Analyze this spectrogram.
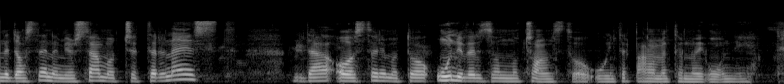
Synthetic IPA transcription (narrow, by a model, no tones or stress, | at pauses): ne̞d̪o̞st̪ajenamjo̞ʃ̬samot͡ʃe̞t̪ɾnaest̪ | d̪aʔo̞st̪ʋaɾimot̪o̞ːuniʋeɾzalˠno̞t͡ʃlˠanst̪ʋo̰ʔuint̪e̞ɾpa̰ɾlˠame̞nt̪aɾno̞jʔuːniji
